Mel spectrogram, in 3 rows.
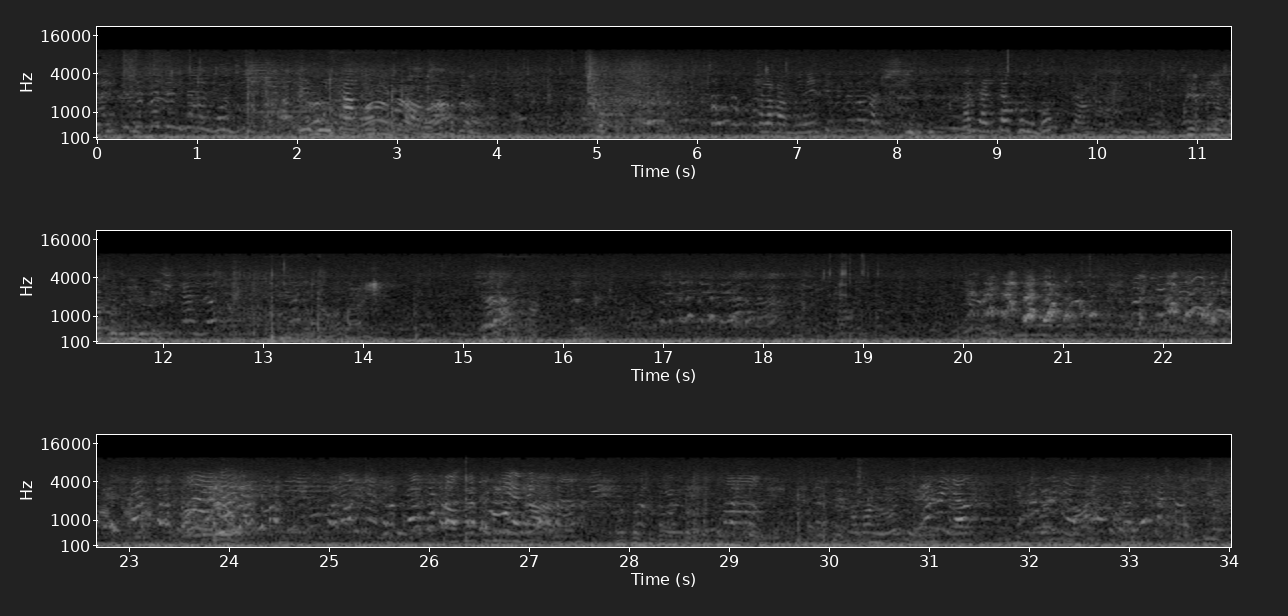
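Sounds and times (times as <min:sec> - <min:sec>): faint voices talking: 0:00.0 - 0:34.0
low steady rumble: 0:00.0 - 0:34.0.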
